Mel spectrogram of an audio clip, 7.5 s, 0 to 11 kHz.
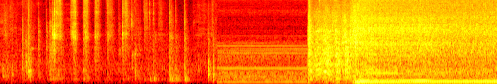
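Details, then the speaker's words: BMW X5 with freshly rebuilt M54B30 inline-six, after a few heat cycles: starter cranks at about four beats a second, then it catches and settles into a steady, even idle with no ticking or knocking. Owner says it sounds pretty much perfect, no extra noises. "But yeah, if you ask me, this sounds pretty much perfect, no extra noises or anything."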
